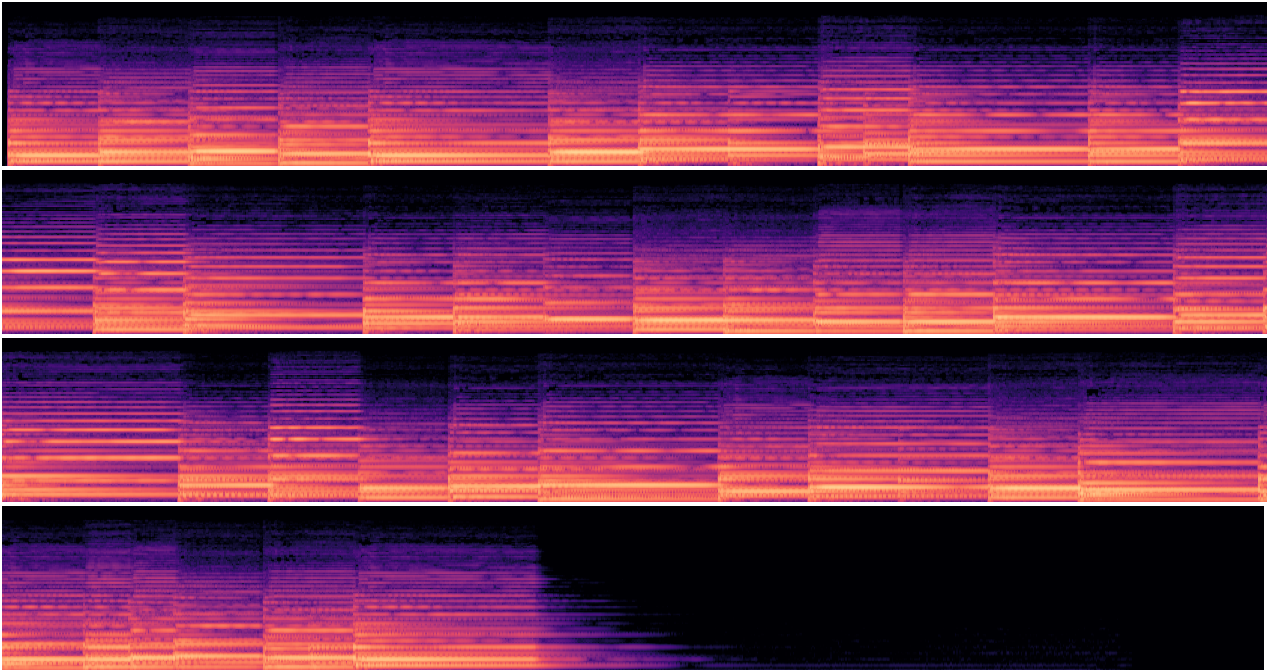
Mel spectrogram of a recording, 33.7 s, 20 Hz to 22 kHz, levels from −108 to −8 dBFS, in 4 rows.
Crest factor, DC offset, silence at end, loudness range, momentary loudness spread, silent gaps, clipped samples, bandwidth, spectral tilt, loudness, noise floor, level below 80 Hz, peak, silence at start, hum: 14 dB; under 0.1%; 4.7 s; 3 LU; 5 LU; none; under 0.1%; 7 kHz; -9.5 dB/octave; -25 LUFS; under -90 dBFS; -60 dBFS; -10 dBFS; 0.05 s; none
